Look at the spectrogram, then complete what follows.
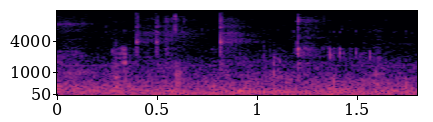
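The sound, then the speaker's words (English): Quiet chewing of steak by people, with soft irregular clicks and moist smacking sounds over a low background hum, and no talking. “Now, if you're the kind of person listening who doesn't like chewing sounds, I apologize in advance because the rest of this podcast it's gonna be us chewing.”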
